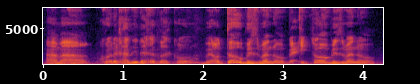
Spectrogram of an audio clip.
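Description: A man giving a weekly Torah portion lesson, telling a Talmudic tale in a slow, measured storyteller's way. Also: high-pitched, lively intonation, fairly bright tone, a little hiss or hum. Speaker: Torah teacher.

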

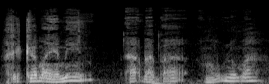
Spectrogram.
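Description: A man's voice: fairly high pitch, expressive, gravelly, darkish tone, breathy edge. A man telling a story aloud, speaking emotively and growing more intense at the dramatic moments. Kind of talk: spoken storytelling.

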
